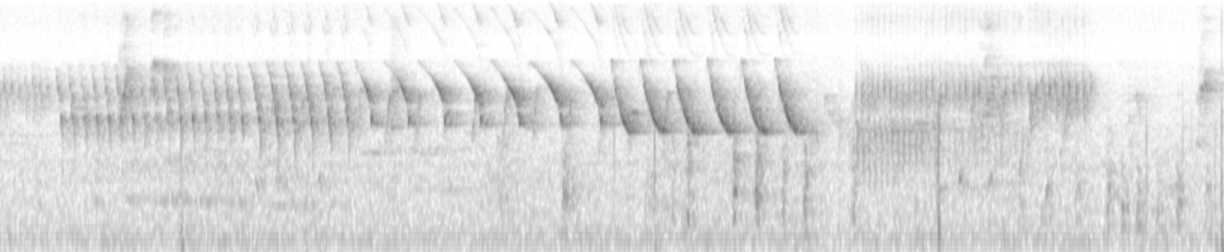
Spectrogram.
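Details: Young canary practising song after moulting: a long run of repeated downward-sweeping whistled notes speeding up, followed by a thin buzzy trill, over a hissing background with a couple of sharp clicks.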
